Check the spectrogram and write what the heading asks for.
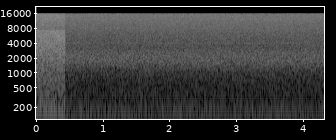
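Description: Steady hiss of an aircraft radio and intercom audio feed between ATC transmissions, with a slightly louder burst in the first half second as a transmission ends.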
